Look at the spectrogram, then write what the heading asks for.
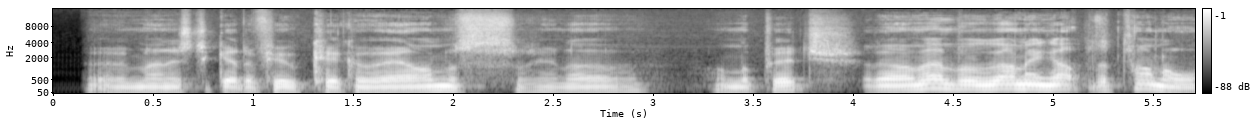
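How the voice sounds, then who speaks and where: This man has a dark, mellow tone at medium pitch with fairly even intonation and a moderate pace. The recording is very clean with a silent background. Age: 90s. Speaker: football fan and war veteran. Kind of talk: interview reminiscence. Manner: halting, with hesitations.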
